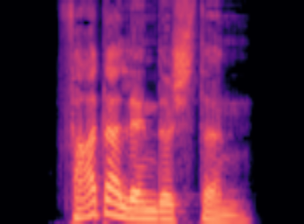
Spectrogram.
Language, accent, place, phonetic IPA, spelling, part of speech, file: German, Germany, Berlin, [ˈfaːtɐˌlɛndɪʃstn̩], vaterländischsten, adjective, De-vaterländischsten.ogg
- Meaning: 1. superlative degree of vaterländisch 2. inflection of vaterländisch: strong genitive masculine/neuter singular superlative degree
